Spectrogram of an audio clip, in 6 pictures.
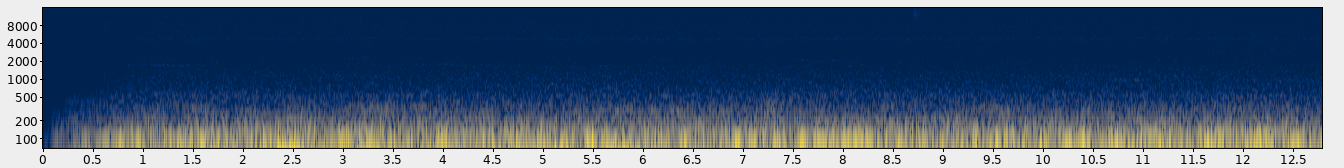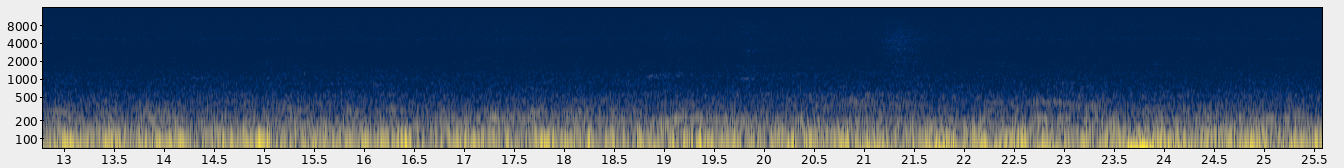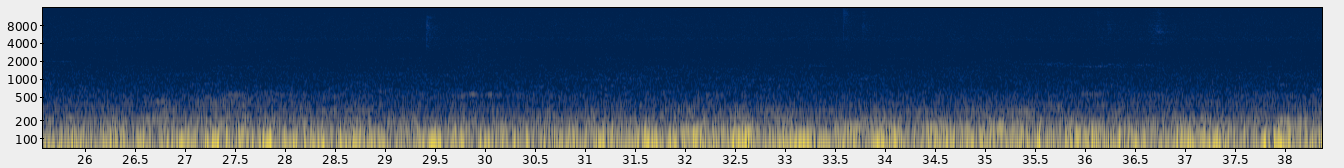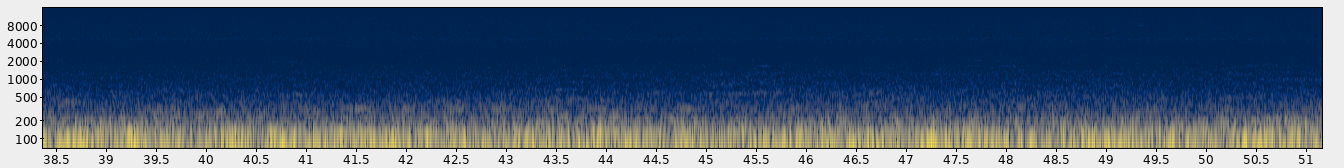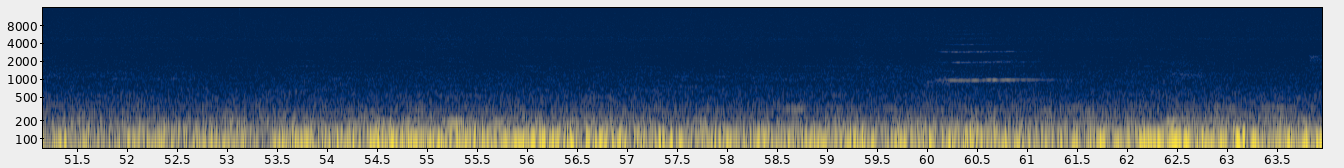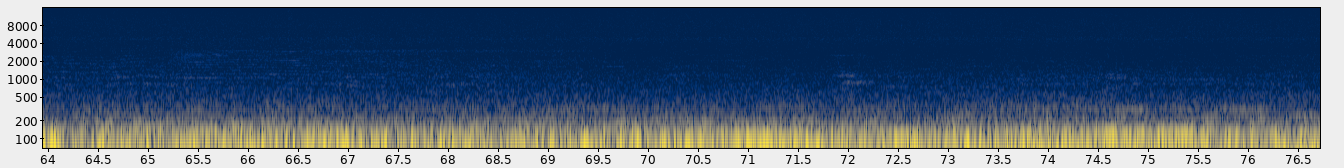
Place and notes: inner yard window, Piazza Cornelia Romana, Trieste, Italy - saturday night
door squeak somewhere deep inside of the house
September 2013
